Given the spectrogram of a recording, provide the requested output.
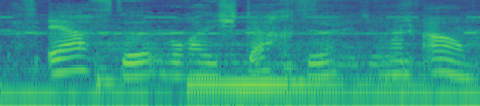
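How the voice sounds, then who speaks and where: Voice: medium pitch, a little slow, over loud music, close to an everyday voice. A performer playing a reflective young Afghan boy who tells his own story in simple, childlike radio drama narration.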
